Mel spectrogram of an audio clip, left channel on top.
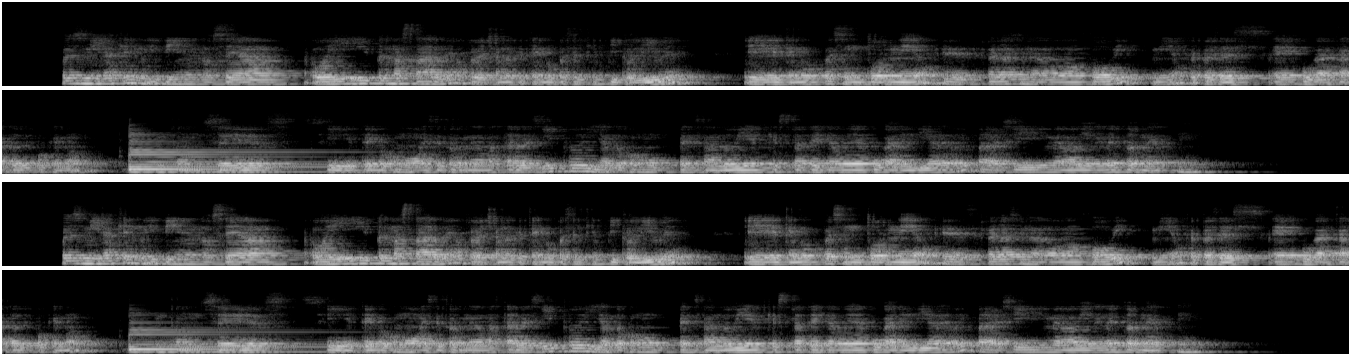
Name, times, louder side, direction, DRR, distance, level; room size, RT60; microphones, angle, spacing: voice 1, 0.6-2.7 3.1-6.8 7.4-14.3 15.0-16.1 16.7-25.4, equal, 40° right, -3 dB, 4.6 m, -21 dB
Guitar, 14.7-20.1, left 1 dB, 30° left, 1.4 m, -28 dB
28.0 x 15.0 x 3.3 m, 0.93 s
head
